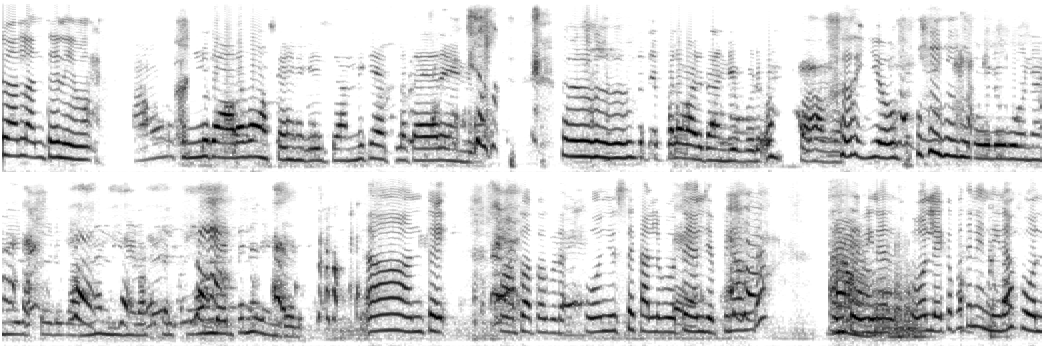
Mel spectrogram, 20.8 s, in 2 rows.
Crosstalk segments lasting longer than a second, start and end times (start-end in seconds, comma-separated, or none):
none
